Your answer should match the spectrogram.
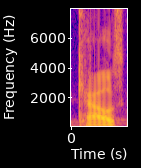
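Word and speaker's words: Coues: When you look at mule deer and coos deer, and obviously you say cows because you're a biologist and that's the correct pronunciation. – I'm a proud member of the 5% that can pronounce it correctly.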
